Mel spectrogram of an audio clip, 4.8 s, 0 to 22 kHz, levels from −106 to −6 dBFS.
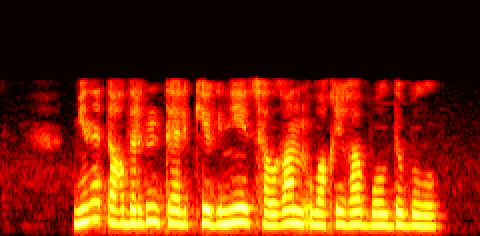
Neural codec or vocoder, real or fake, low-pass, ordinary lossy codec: none; real; 5.4 kHz; AAC, 32 kbps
